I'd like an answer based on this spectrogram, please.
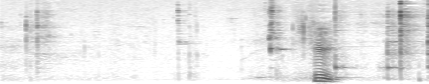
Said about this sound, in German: Als erstes nehmen wir jetzt mal einen Schluck Wasser.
